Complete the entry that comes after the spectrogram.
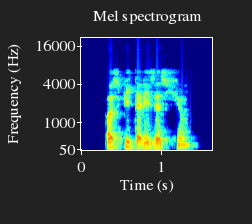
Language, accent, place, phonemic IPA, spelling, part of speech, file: French, France, Lyon, /ɔs.pi.ta.li.za.sjɔ̃/, hospitalisation, noun, LL-Q150 (fra)-hospitalisation.wav
- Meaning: hospitalization (period of time spent in hospital for treatment)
